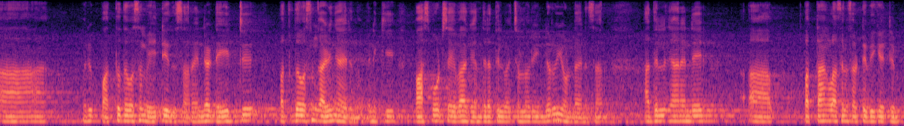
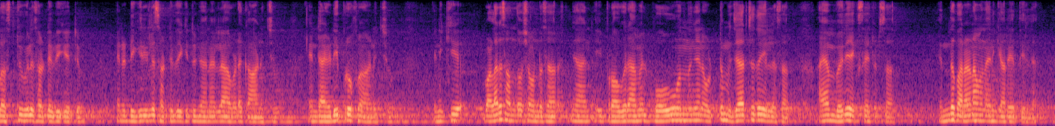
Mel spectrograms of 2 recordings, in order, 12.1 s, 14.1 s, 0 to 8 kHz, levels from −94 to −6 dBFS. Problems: echo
